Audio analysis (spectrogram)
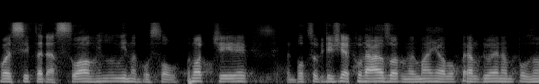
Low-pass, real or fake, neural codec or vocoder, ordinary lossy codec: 7.2 kHz; fake; codec, 16 kHz, 0.5 kbps, FreqCodec, larger model; AAC, 48 kbps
